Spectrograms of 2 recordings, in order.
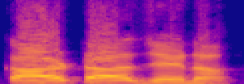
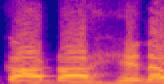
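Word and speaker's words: Cartagena: শহর শহরটার নাম হচ্ছে কাটাজেনা তো এই কাটাজে জেনারে স্প্যানিশ ভাষায় কাটা হেনা উচ্চারণ করে কেউ কেউ কাটা গেনা উচ্চারণ করে কেউ কেউ কাটাজে জেনা উচ্চারণ করে আবার প্রশ্নকর্তা বইয়ে লিখলো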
